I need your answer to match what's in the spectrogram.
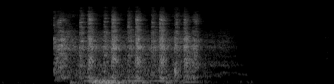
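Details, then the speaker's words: Honda CB150R with a capacitive touch-sensor anti-theft module: ignition on, starter cranks about a second and a half in quick, even pulses but the engine never fires until the clutch-switch rubber is touched. "Oke, matikan kontak, nyalakan lagi, motor pasti tidak bisa dihidupkan."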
